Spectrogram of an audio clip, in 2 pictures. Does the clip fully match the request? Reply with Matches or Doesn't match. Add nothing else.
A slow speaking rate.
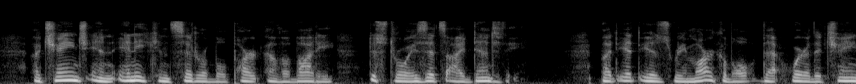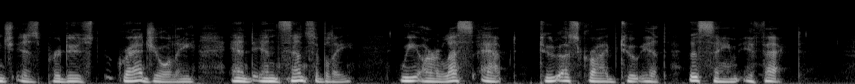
Matches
